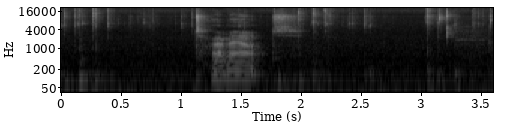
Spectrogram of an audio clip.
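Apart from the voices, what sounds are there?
typing on a computer keyboard while writing code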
